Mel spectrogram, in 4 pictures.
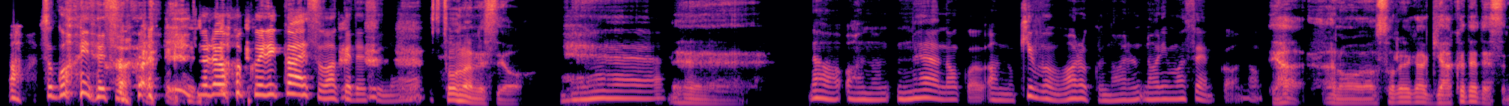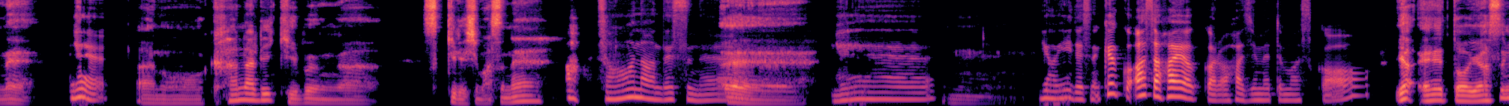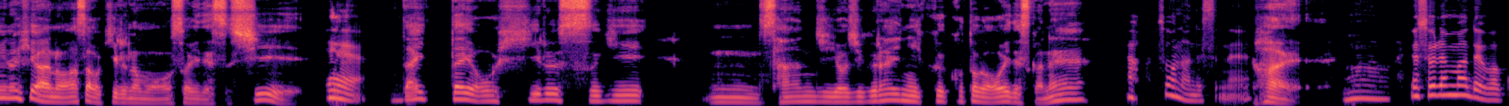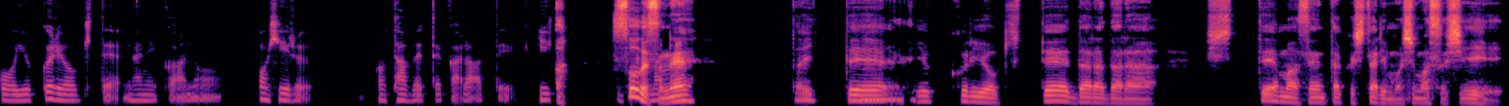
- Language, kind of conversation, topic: Japanese, podcast, 休みの日はどんな風にリセットしてる？
- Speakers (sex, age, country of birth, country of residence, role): female, 45-49, Japan, United States, host; male, 45-49, Japan, Japan, guest
- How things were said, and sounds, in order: laughing while speaking: "すごい ですね"; tapping; laughing while speaking: "は、はい"; laugh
